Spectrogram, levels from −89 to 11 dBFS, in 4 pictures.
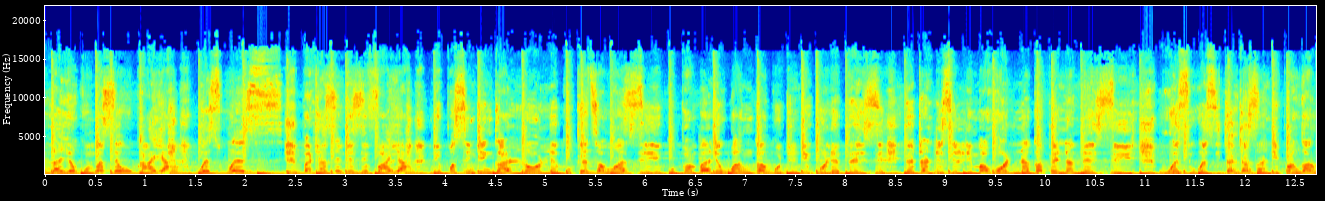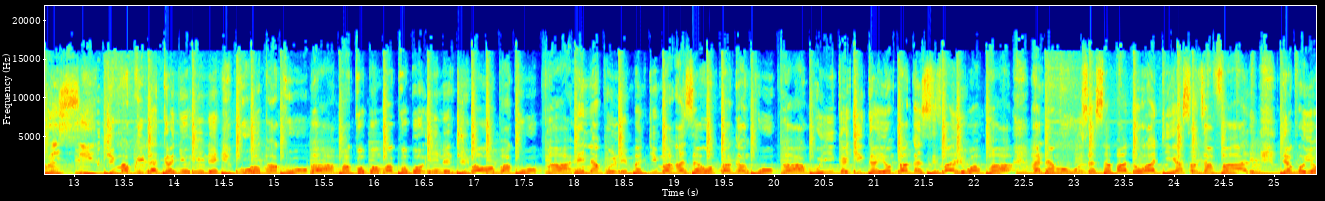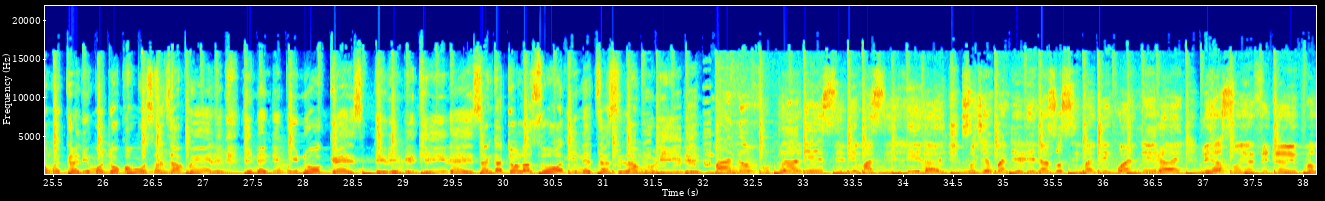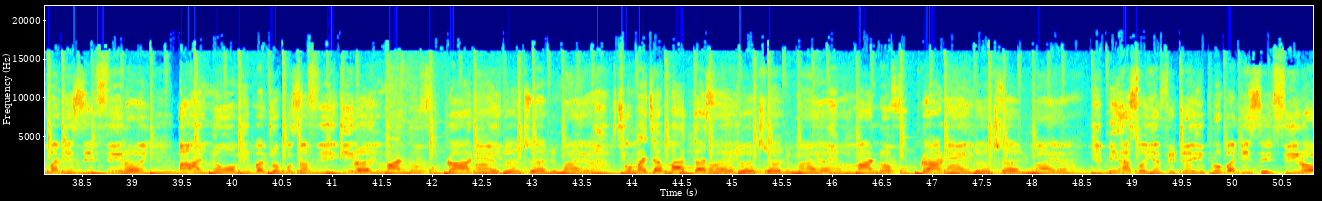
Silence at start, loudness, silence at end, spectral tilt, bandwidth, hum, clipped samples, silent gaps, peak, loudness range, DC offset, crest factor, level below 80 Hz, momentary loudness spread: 0 s; -10 LUFS; 0 s; -3.5 dB/octave; 17.5 kHz; none; under 0.1%; none; 0 dBFS; 1 LU; under 0.1%; 10 dB; -16 dBFS; 3 LU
